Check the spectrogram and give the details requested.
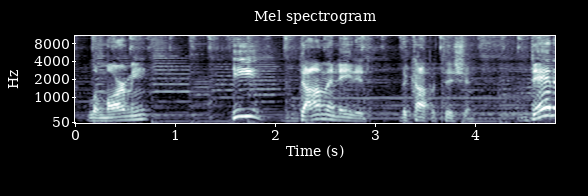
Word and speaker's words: Llamarmy: There's some controversy as to how that is actually pronounced, but I'm going to go with Lamarmy.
